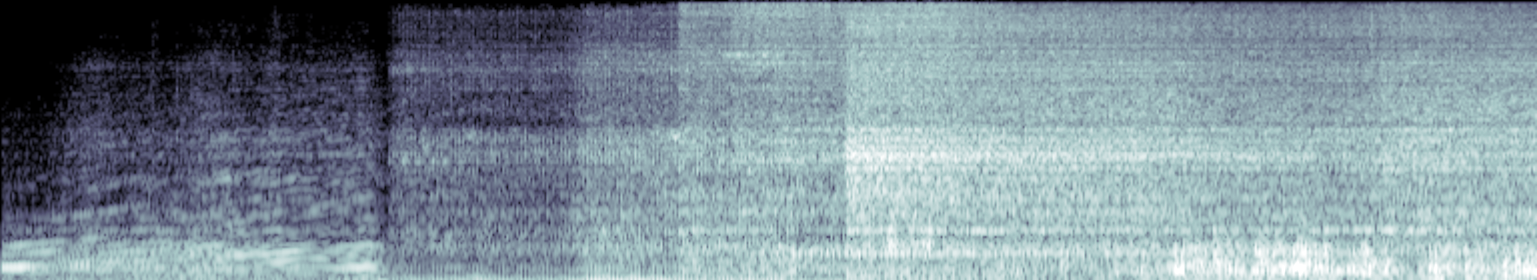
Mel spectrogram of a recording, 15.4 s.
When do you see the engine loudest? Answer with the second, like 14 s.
9 s.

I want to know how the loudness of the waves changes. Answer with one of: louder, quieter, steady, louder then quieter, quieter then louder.
louder.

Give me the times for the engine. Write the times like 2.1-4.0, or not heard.
0.0-15.3.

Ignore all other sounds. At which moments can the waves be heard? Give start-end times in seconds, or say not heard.
6.8-15.3.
